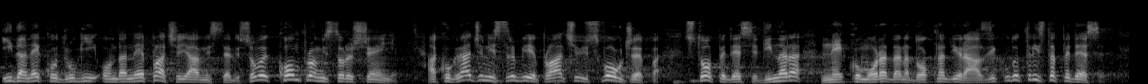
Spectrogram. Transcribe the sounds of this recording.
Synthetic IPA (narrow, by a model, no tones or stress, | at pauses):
id̪aneko̞d̪ɾuɡiʔo̞nd̪ane̞plˠaːt͡ɕajaːʋniseɾʋiso̞ʋo̞jeko̞mpɾo̞misnoɾe̞ʃeːɲḛ | a̰ko̞ɡɾad͡ʑanisr̩bijeplˠaːt͡ɕajuisʋo̞ːɡd͡ʒepa̰st̪o̞ːpe̞d̪eset̪̚d̪inaɾaneko̞mo̞ːɾad̪anad̪o̞knad̪iɾaːzlikud̪o̞t̪ɾist̪ape̞d̪esḛt̪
